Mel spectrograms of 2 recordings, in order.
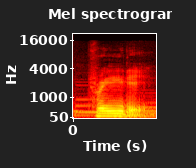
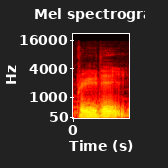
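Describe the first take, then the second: First: The stress is on the first syllable. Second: The stress is on the second syllable. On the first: The speaker calls it right. "the stress is usually on the first syllable" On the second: The speaker calls it wrong.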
